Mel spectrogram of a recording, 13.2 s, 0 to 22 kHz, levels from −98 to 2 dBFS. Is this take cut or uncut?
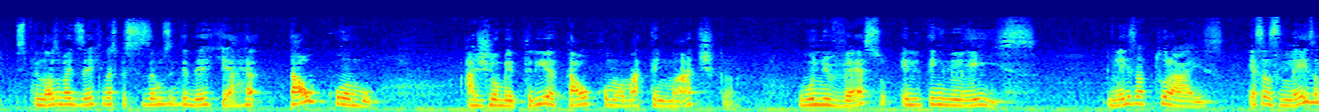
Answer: uncut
